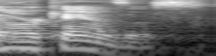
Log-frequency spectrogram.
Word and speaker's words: Arkansas: And how do you say Arkansas? Right, that's the issue. So No, I'm no, trying it- to change that. Oh, So I say Arkansas.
